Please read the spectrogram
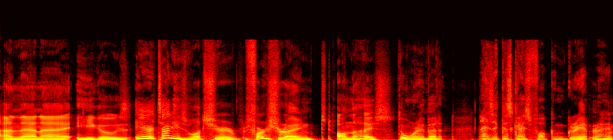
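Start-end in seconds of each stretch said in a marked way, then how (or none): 1.3-4.5 put-on accent from Ballymena. Retelling what a man said to the speaker; thick Ballymena accent. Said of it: "the thickest Ballymena accent I've ever heard".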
